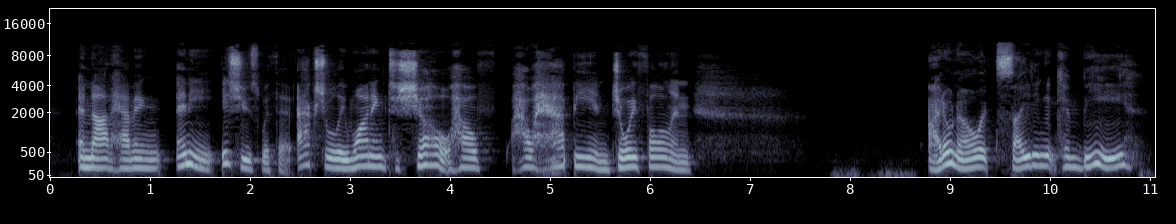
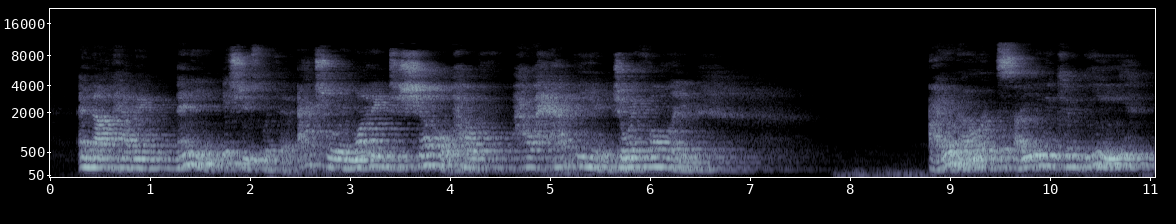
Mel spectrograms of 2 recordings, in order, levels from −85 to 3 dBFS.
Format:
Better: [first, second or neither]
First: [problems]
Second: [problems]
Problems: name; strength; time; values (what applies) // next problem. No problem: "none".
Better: first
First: none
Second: off-mic speech; far // room echo; noticeable; dies away in 1.2 s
